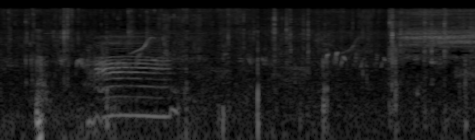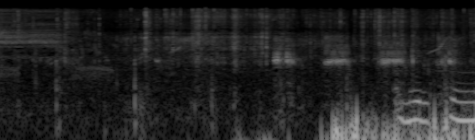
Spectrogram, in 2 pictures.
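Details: Goat in a farm field during milking, one clear wavering harmonic bleat early on and a second shorter bleat near the end, with a person talking, rustling and handling noises around it.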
